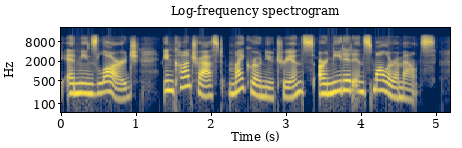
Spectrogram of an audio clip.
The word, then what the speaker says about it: micronutrient: The next word is micronutrient. 5 syllables. The primary stress falls on the first syllable, my. Say it slowly. Micronutrient.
